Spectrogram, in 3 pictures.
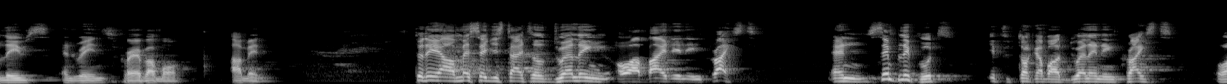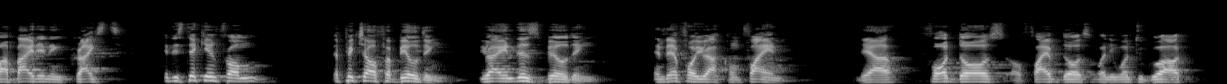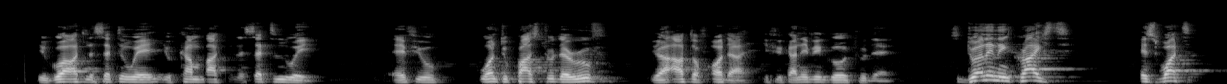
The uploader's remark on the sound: Sermon preached at CBC Adabraka Campus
